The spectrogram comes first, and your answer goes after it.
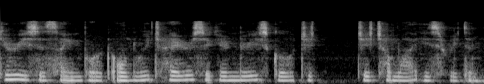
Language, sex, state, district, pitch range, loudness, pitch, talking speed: English, female, Nagaland, Kohima, 185-200 Hz, -19 LUFS, 190 Hz, 135 wpm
